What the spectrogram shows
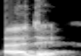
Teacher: Hamza জিম জবর আজ, জিম কলকলার হরফ নিচের দিকে ধাবিত করে ধাক্কা দিয়ে উচ্চারণ করব। আজ।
